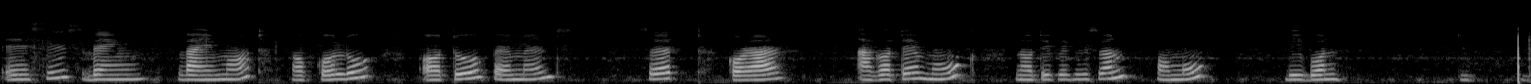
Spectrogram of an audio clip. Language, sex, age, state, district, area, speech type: Assamese, female, 30-45, Assam, Golaghat, urban, read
